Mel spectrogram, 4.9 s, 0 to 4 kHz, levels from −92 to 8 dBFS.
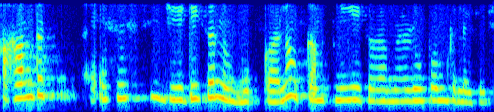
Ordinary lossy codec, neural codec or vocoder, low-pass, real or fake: none; none; 3.6 kHz; real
